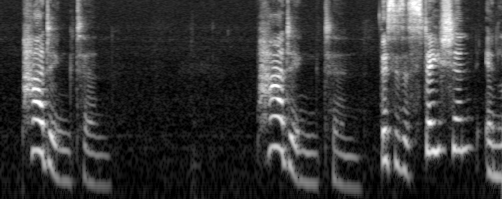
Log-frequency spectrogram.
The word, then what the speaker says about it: Paddington: Paddington.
